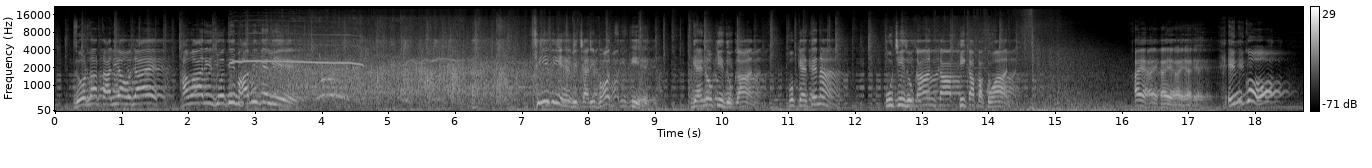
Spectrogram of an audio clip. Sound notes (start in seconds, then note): 2.6 cheer and applause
